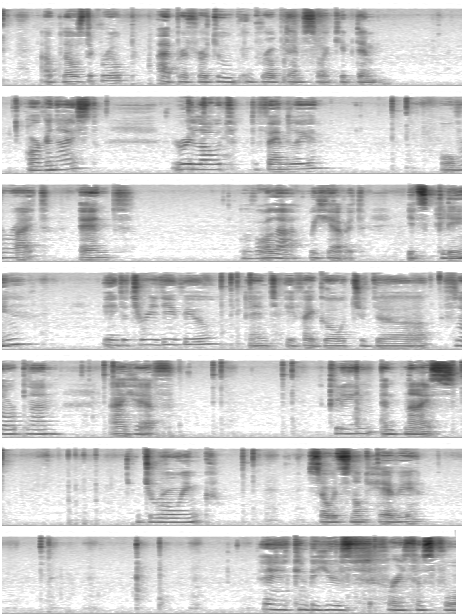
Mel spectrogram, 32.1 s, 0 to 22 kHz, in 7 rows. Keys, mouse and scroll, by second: 0.0 click, 6.4 click, 16.0 click, 19.9 c, 20.5 click, 22.0 middle click, 22.9 click, 23.7 Escape, 25.4 click, 26.7 shift+right click, 28.9 middle click, 31.0 click.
